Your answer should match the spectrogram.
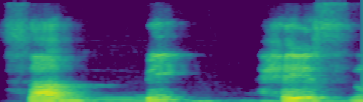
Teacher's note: ہا کو آگے ملائیں گے سین کے ساتھ، یہ حمزہ نہیں پڑھا جائے گا، الف نہیں پڑھا جائے گا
